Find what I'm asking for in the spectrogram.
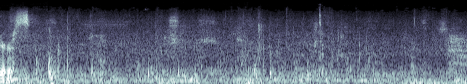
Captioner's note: people murmuring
